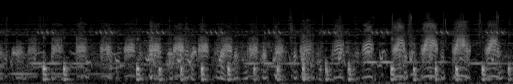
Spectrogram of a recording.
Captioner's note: chicken clucking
